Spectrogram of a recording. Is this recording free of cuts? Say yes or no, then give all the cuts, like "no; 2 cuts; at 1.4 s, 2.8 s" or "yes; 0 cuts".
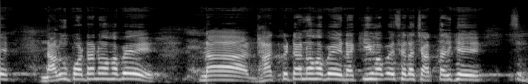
yes; 0 cuts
